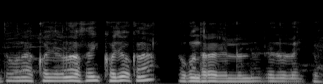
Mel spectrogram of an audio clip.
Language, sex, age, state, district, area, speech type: Santali, male, 60+, Jharkhand, Bokaro, rural, spontaneous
